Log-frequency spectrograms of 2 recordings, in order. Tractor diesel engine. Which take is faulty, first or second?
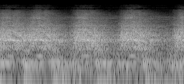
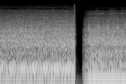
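first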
